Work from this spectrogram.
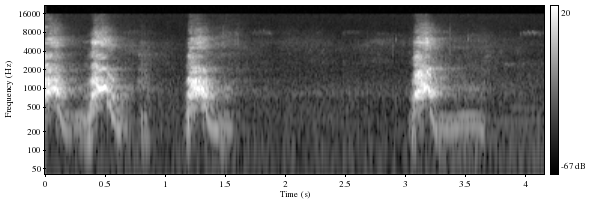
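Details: Miniature schnauzer on a chipmunk hunt, barking sharply three times in quick succession, then a pause of over a second before one more bark with a drawn-out tail; low hum in the background.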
